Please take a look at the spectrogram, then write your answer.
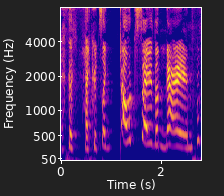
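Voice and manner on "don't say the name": put-on sobbing, much higher and louder. Recapping a Harry Potter scene to a listener, imitating Hagrid sobbing. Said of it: "As he's sobbing".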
